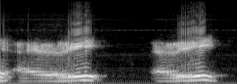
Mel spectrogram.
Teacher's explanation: دانت کم کھلیں گے، ہونٹ تھوڑے سے کم ہو جائیں گے، آواز نیچے کی طرف مائل ہو جائے گی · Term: زیر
